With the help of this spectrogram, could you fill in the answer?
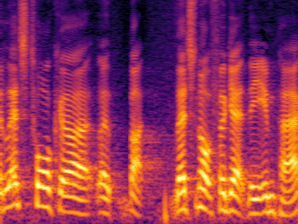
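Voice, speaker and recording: The speaker is a man with an Australian accent. He talks at a moderate speed. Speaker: transport company executive. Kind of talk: webinar presentation. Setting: online webinar.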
